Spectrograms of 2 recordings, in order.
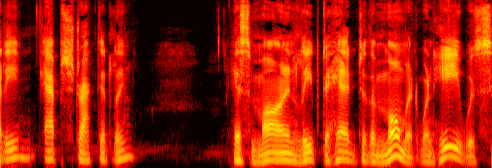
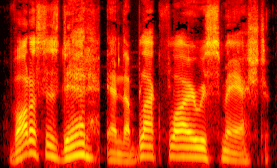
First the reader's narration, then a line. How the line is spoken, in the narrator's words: said Davis cheerfully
